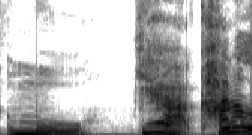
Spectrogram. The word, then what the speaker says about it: 巫: In archaic Chinese, which we can see remnants of in Cantonese, Minnan, and other similar dialects, the pronunciation of the word Wu is Mu.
